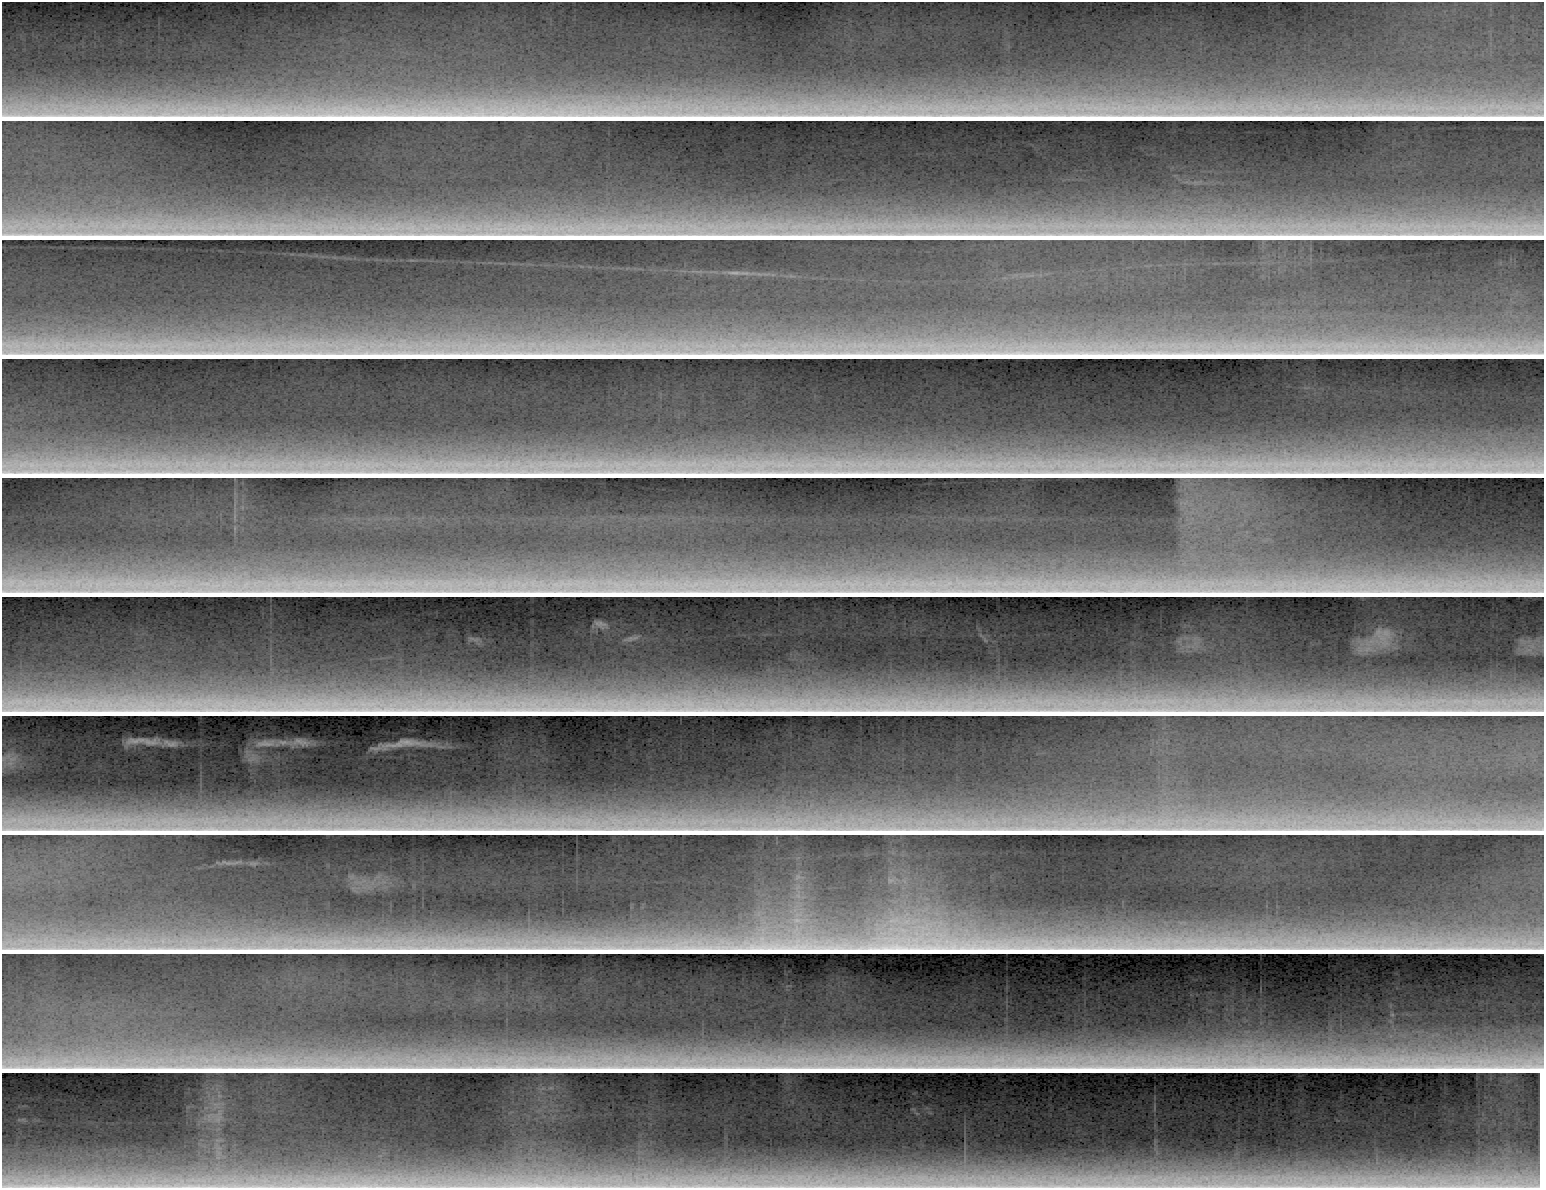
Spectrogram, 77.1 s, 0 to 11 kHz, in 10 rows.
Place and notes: Montreal: Autoroute 40 Spaghetti Junction - Autoroute 40 Spaghetti Junction
equipment used: M-Audio Microtrack Stereo Cardoid Mic
I walked around the overpass, taking note of the traffic, the drops of water from overhead, and the majestic pigeons.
